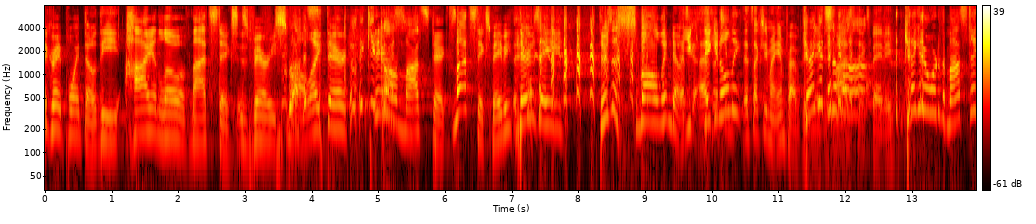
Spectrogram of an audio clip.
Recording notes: Another Life Podcast Live From The Big Pine Comedy Festival. Live from The Big Pine Comedy Festival in Flagstaff, AZ.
